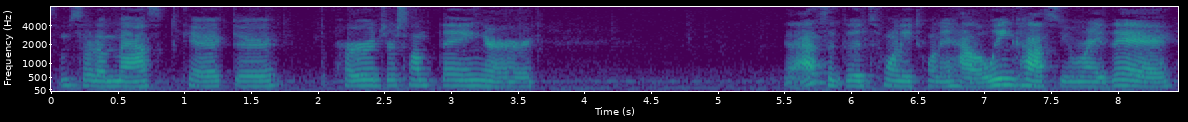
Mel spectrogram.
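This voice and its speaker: A woman's voice: on the low side, steady tone, moderate pace, fairly bright tone, slight background noise. A young woman vlogger chatting casually and rambling a little, with laughs between thoughts. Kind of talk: casual vlog chat.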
